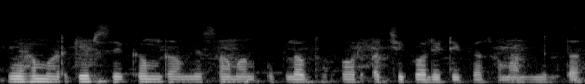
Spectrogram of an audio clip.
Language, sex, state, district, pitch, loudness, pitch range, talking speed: Hindi, male, Bihar, Supaul, 120 Hz, -27 LUFS, 110-125 Hz, 155 wpm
